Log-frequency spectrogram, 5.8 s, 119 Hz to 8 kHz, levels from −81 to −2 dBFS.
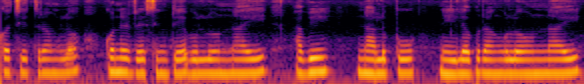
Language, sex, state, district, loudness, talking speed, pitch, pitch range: Telugu, female, Telangana, Mahabubabad, -20 LUFS, 115 wpm, 205 Hz, 205-215 Hz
